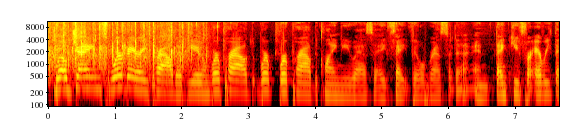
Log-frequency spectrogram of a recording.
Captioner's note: applause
